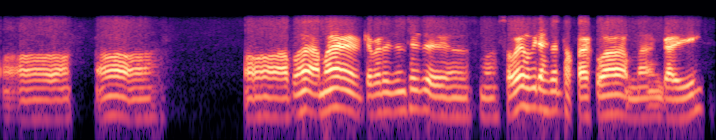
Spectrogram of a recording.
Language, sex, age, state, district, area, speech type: Assamese, male, 18-30, Assam, Golaghat, urban, conversation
